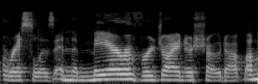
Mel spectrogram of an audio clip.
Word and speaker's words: Regina: We we filmed predominantly in Regina in Canada, which is hilarious because it rhymes with vagina.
